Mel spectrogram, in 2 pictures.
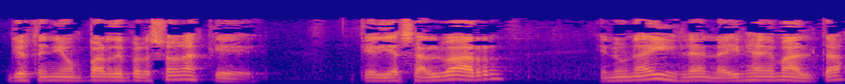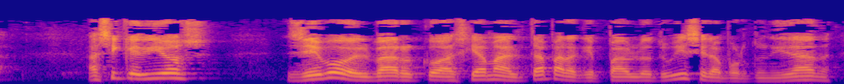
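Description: A man's voice: mid-range voice, normal speed. A man preaching a sermon, retelling a scripture story with voiced dialogue and casual asides.

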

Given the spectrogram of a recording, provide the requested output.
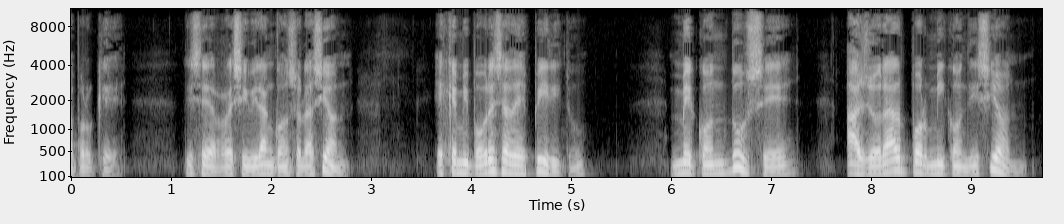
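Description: Guy preaching a slow emphatic radio sermon, talks right to the listener, dry close sound. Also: mid-range voice, a little mellow, no room sound. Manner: measured, emphatic, addresses listener directly.

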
